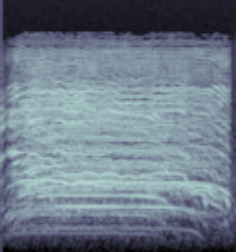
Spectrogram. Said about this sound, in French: La foule a répondu présente pour apercevoir le pape et notamment ses plus grands admirateurs euphorique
